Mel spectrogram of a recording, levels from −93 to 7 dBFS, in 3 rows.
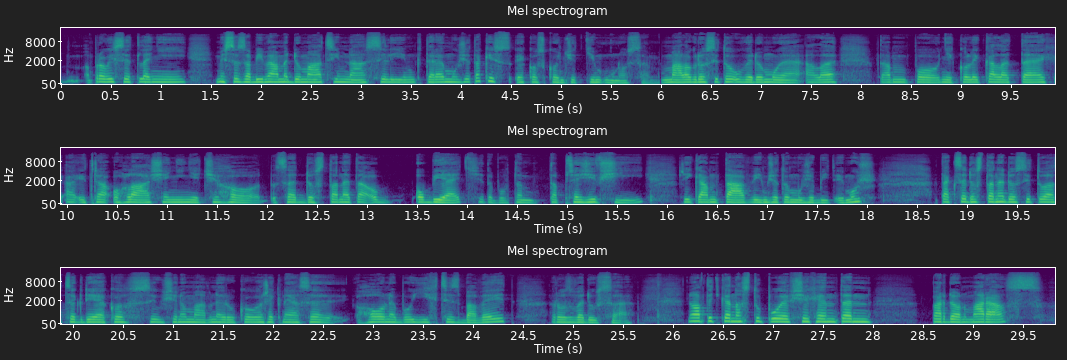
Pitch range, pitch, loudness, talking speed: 165-185 Hz, 175 Hz, -25 LUFS, 155 wpm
